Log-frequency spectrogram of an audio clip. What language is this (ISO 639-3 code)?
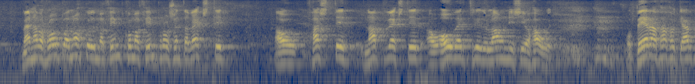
isl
